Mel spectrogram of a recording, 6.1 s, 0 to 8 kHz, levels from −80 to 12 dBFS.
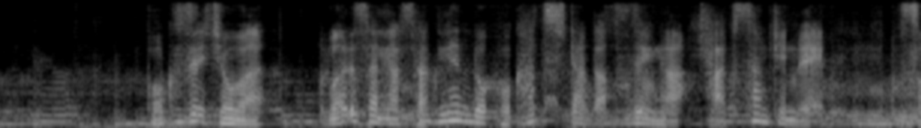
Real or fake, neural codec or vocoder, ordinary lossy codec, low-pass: fake; codec, 16 kHz in and 24 kHz out, 0.6 kbps, FireRedTTS-2 codec; Opus, 32 kbps; 7.2 kHz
